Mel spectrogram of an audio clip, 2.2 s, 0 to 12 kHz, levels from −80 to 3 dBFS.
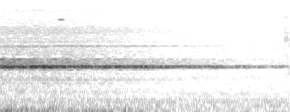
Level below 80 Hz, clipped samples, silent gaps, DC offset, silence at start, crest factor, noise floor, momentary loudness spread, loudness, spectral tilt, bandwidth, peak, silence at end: -60 dBFS; under 0.1%; none; under 0.1%; 0 s; 16 dB; -50 dBFS; 20 LU; -27 LUFS; -0.5 dB/octave; 9.8 kHz; -14 dBFS; 0.05 s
